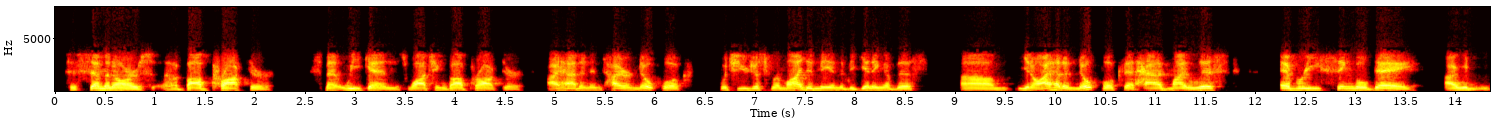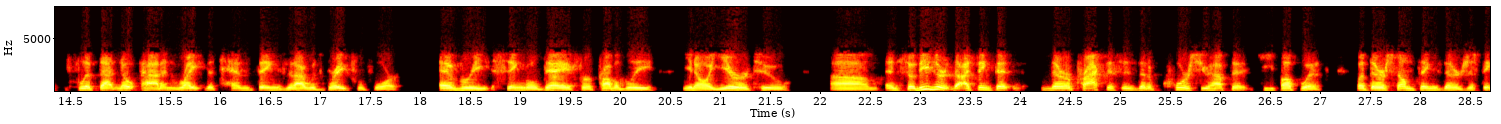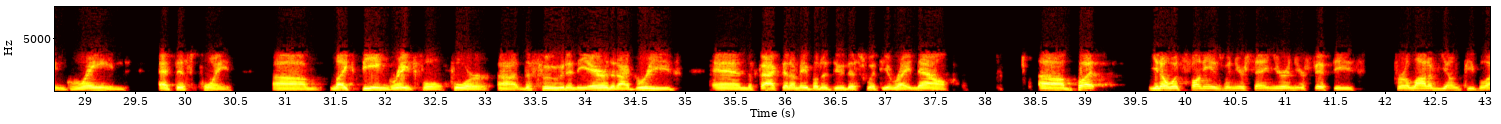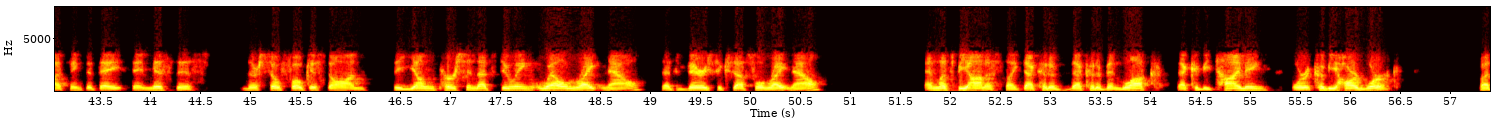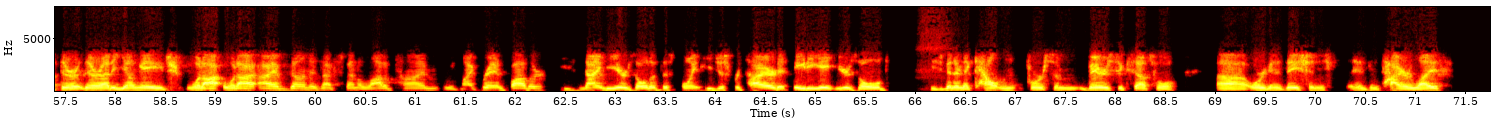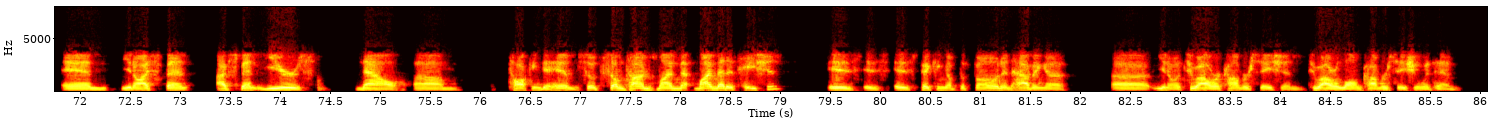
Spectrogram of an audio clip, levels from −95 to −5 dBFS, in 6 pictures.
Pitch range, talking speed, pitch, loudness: 130-150 Hz, 195 wpm, 135 Hz, -17 LUFS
